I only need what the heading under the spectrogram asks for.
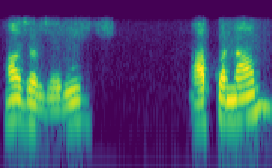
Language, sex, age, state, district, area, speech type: Urdu, male, 30-45, Delhi, Central Delhi, urban, conversation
